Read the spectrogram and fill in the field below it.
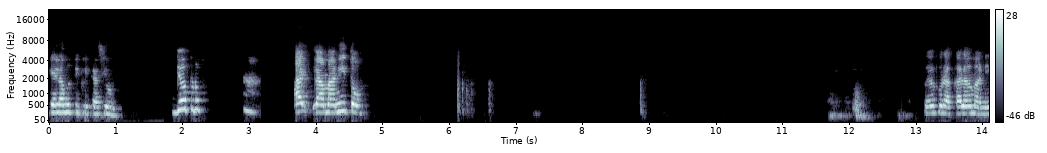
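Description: A woman speaks calmly and clearly, heard through an online call.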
